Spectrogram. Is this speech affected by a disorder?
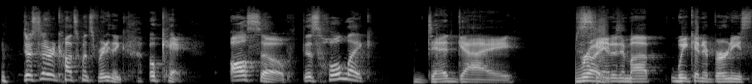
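No.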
